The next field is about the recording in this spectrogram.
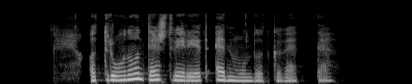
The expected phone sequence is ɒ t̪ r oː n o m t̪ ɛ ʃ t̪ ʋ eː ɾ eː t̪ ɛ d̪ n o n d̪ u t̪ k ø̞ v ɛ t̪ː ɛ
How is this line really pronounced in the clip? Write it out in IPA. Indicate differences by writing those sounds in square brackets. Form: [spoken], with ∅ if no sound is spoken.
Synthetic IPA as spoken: ɒ t̪ r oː n o [n] t̪ ɛ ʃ t̪ ʋ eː ɾ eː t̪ ɛ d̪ [m] o n d̪ [o] t̪ k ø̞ v ɛ t̪ː ɛ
